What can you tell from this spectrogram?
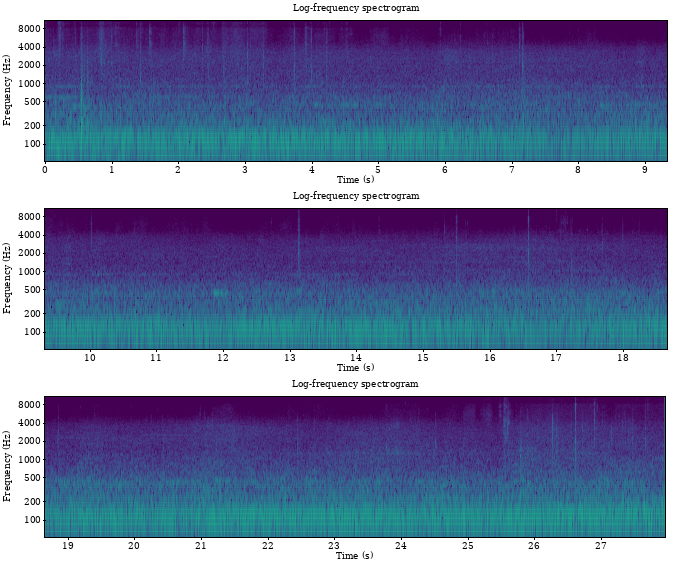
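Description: Boat engine running steadily under way: a constant low rumble with a hiss over it.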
